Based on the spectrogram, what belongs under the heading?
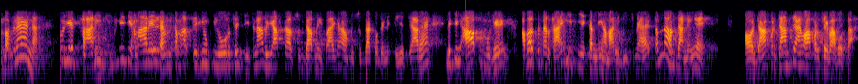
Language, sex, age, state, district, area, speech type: Hindi, male, 60+, Bihar, Vaishali, rural, conversation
